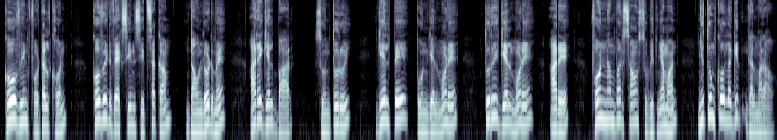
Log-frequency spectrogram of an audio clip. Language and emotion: Santali, neutral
